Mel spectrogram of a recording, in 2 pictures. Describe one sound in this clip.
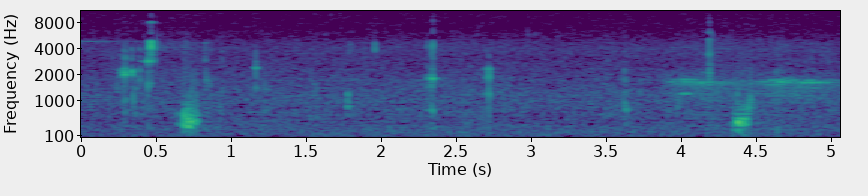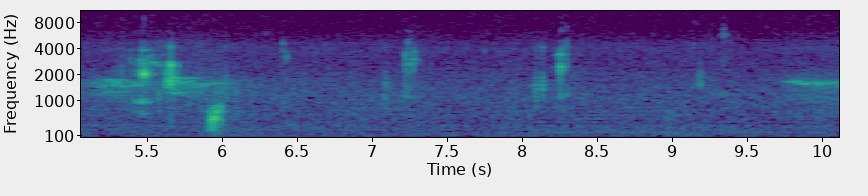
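A man drinks from a bottle in quiet gulps.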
